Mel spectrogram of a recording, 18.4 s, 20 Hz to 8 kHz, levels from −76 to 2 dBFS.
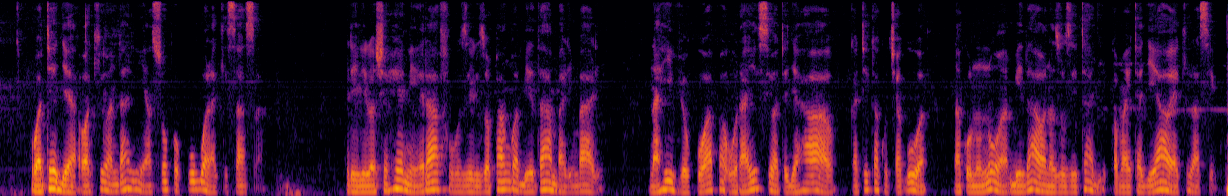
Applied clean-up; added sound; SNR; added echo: none; none; none; none.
